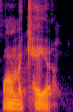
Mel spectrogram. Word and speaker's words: pharmakeia: So when we look at the root word of pharmacy, pharmaceuticals, all of those, it's pharmakeia, right? Pharmakeia, it is spelled P-H-A-R-M-A-K-E-I-A, I believe, but it's pharmakeia, right?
